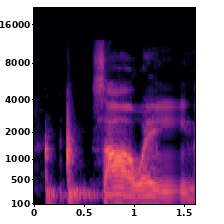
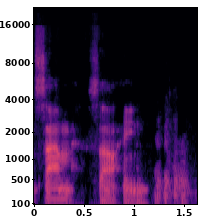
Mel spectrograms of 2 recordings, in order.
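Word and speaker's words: Samhain: You're trying to explain him a little bit there by saying he's Sar Wayne, I think, isn't it? Rather than Sam Hain. Gotta pronounce it Irishy.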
